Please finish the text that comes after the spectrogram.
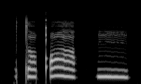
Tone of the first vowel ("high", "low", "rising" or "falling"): low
